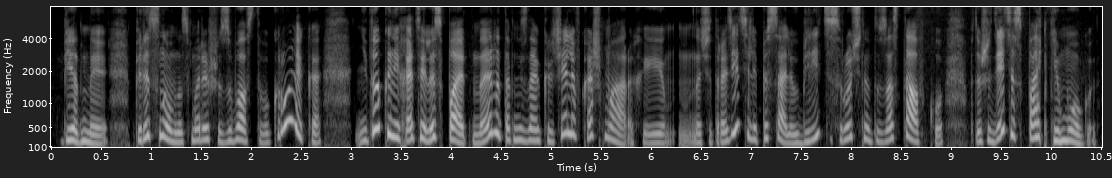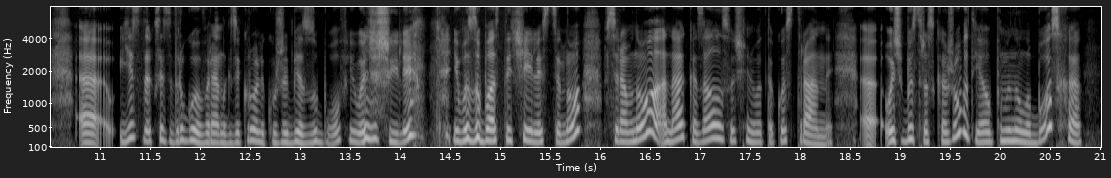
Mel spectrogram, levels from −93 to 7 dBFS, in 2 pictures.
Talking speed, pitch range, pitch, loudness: 180 wpm, 200-260 Hz, 225 Hz, -31 LUFS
